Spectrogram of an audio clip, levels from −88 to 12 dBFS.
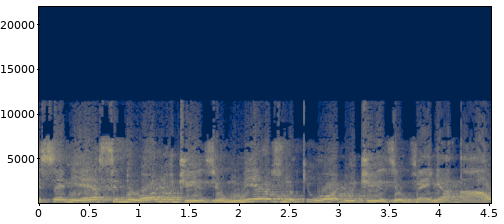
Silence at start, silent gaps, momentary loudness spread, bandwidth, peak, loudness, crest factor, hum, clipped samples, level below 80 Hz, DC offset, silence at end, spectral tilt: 0 s; none; 3 LU; 11.5 kHz; -8 dBFS; -16 LUFS; 8 dB; none; under 0.1%; -48 dBFS; under 0.1%; 0 s; -4.5 dB/octave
